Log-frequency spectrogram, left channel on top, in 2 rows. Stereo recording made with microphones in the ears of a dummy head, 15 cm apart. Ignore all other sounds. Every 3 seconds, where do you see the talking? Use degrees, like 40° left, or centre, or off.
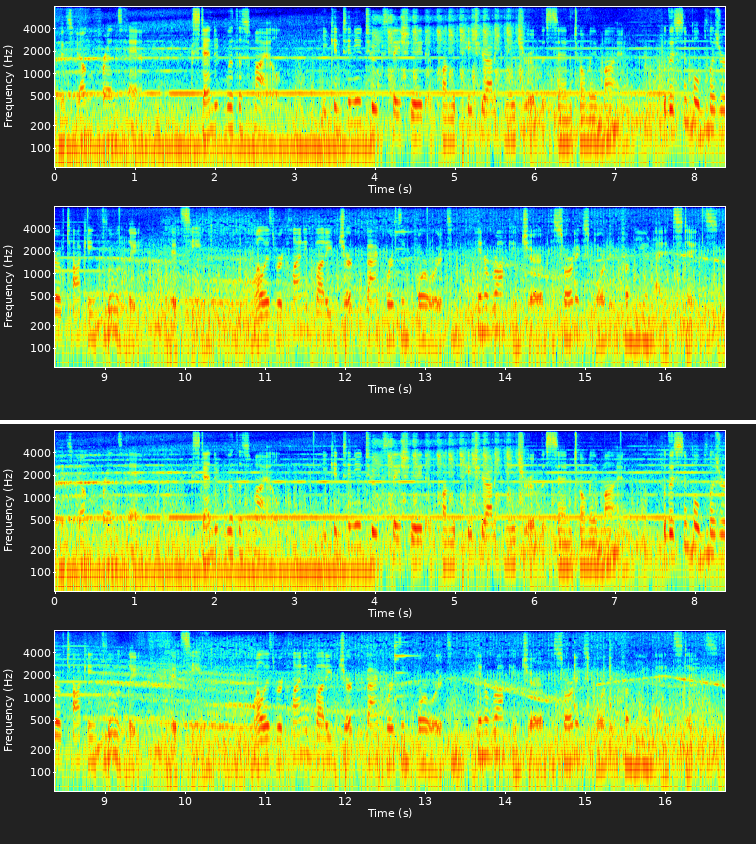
30° left, 10° right, 10° right, 10° left, 30° left, 40° left.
